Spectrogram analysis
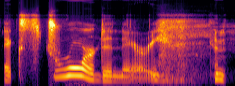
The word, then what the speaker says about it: extraordinary: And after practicing ordinary, it seems like this word should sound like extraordinary, but it's not. We move the stress. I don't know why. And now it's extraordinary.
